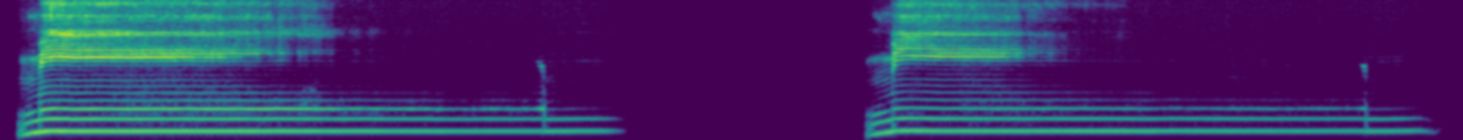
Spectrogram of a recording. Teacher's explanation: এই মিম অক্ষরটা উচ্চারণ হবে দুই ঠোঁট এর শুকনো জায়গা, অর্থাৎ বাইরে থেকে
